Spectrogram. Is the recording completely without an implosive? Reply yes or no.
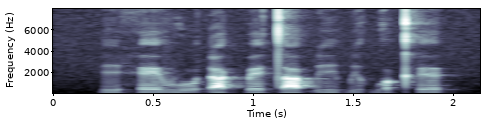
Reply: no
